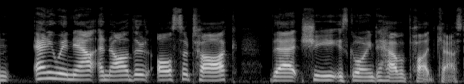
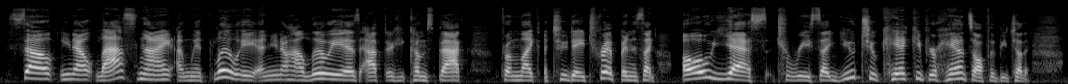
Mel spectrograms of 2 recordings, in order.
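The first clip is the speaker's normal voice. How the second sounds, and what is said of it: Imitation of Teresa Giudice. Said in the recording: “I don't do a great Teresa impression. I'm not going to act like I do.”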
